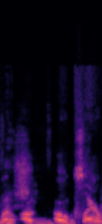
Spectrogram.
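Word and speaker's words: Eau Claire: Oclair, Wisconsin is e au and it's pronounced o praeen means means a field of cats, doesn't it?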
